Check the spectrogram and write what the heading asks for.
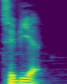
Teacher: English used to be aTo be a 不被强调，有弱化现象。首先 to 说成 t 加个 a，be 长元音可以说成短元音，因为有弱化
